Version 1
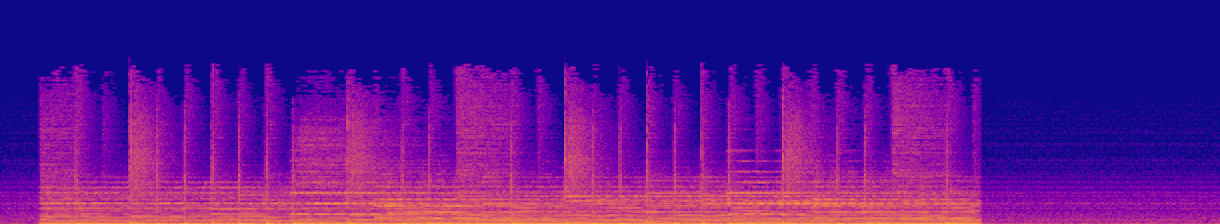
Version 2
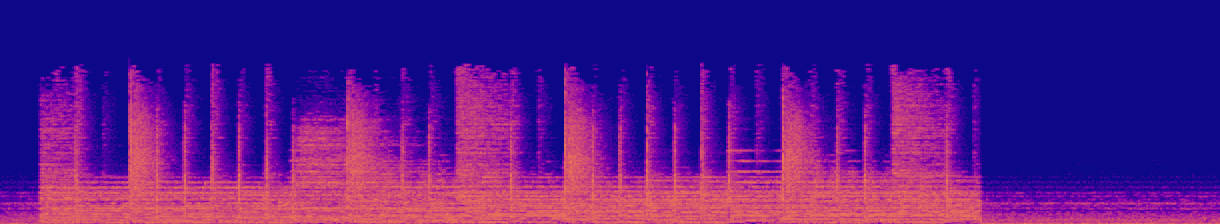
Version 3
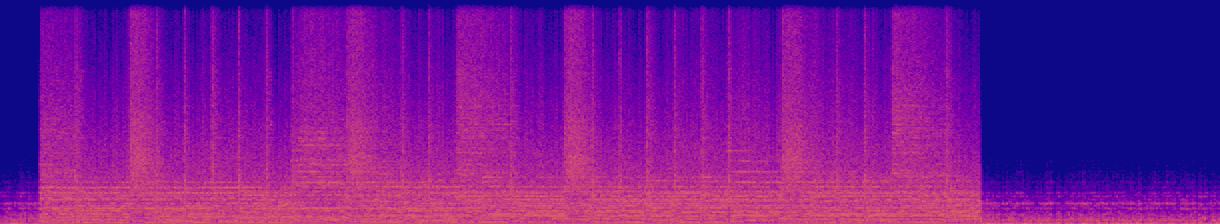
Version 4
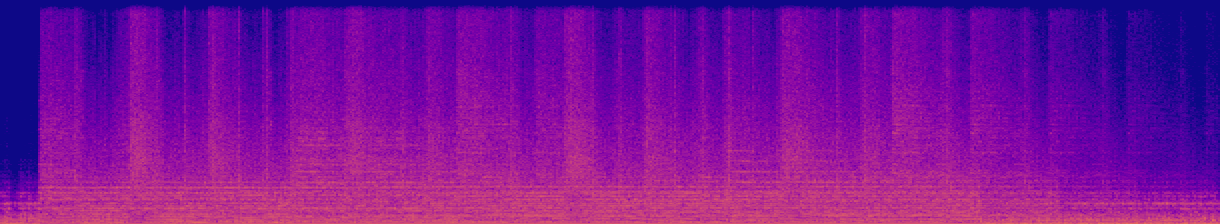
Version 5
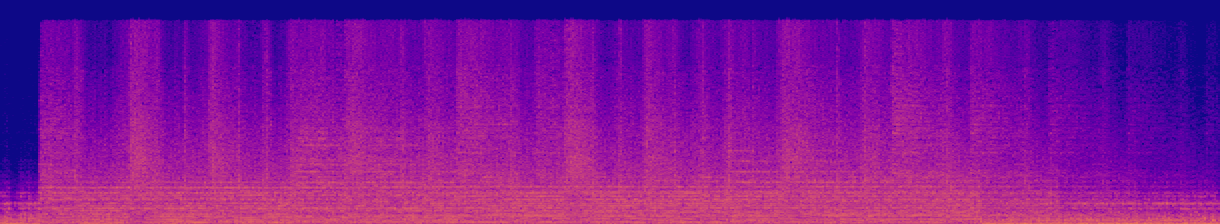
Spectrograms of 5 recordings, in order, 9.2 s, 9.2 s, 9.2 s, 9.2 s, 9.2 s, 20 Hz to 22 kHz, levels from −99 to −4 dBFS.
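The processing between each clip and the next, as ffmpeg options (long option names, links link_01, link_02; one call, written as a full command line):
ffmpeg -i in.wav -af "afftfilt=real='re*lt(hypot(re,im),0.0562)':imag='im*lt(hypot(re,im),0.0562)':win_size=1024:overlap=0.75,afftdn=noise_reduction=20:noise_floor=-53,volume=8dB" out.wav
ffmpeg -i in.wav -af "aeval=exprs='(tanh(89.1*val(0)+0.75)-tanh(0.75))/89.1':channel_layout=same,volume=3.5dB" out.wav
ffmpeg -i in.wav -filter_complex "[0:a]acrossover=split=320[link_01][link_02];[link_02]acompressor=threshold=-42dB:ratio=2[link_03];[link_01][link_03]amix=inputs=2:normalize=0,alimiter=level_in=15.5dB:limit=-24dB:level=0:latency=1:release=108,volume=-15.5dB,asplit=2[link_04][link_05];[link_05]aecho=0:1:587|1174|1761|2348|2935:0.596|0.262|0.115|0.0507|0.0223[link_06];[link_04][link_06]amix=inputs=2:normalize=0,volume=7dB" out.wav
ffmpeg -i in.wav -af "volume=2.5dB" -ar 48000 -c:a libopus -b:a 64k out.opus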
